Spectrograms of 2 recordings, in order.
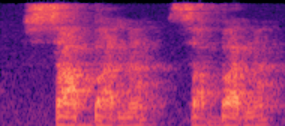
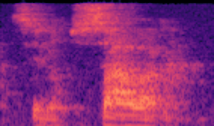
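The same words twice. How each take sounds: First: "sábana" with a hard stopped b, lips fully closed; wrong stop b. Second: "sábana" with a soft b, lips barely touching; soft fricative b. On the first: Teacher shows Spanish "sábana" said wrongly with a hard b. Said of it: "No decimos". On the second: Teacher shows the correct soft Spanish b in "sábana". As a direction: let the b in "sábana" slide through the lips. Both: Shown as a demonstration.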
